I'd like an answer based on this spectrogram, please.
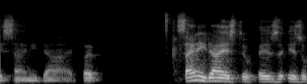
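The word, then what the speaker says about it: sine die: to tell me that i pronounce the latin phrase wrong that's fine i always say sign he die but sinai dies is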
